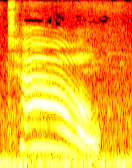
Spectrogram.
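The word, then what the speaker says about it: Thao: My name is Tao. It helps if you take out the H when you say it, but remember to put it back in when you spell it.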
